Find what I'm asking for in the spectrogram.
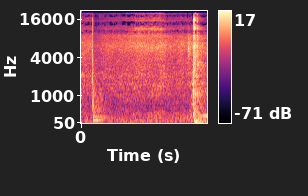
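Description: Two solid, muffled thumps about two seconds apart as a door shuts on a 1962 Porsche 356 S 90, heard close over a steady low background hum.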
